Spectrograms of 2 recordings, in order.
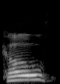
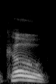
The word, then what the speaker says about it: Cobh: There's Cove and Cork. I went to Cork in 1962. And to Cove, it's pronounced Cove, to do a favor for a friend of mine.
